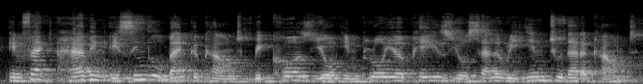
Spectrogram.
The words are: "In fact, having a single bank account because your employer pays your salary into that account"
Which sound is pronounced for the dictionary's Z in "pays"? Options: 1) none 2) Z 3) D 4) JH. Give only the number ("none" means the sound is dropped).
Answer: 2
